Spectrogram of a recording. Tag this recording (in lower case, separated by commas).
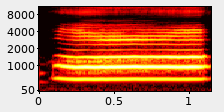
singing, human voice, female singing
